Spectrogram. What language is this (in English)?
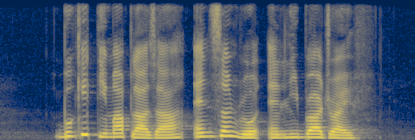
English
